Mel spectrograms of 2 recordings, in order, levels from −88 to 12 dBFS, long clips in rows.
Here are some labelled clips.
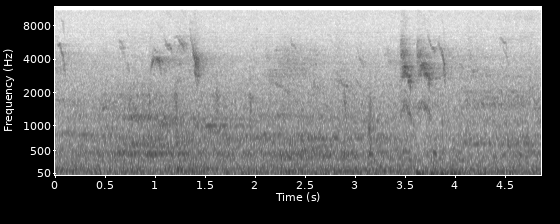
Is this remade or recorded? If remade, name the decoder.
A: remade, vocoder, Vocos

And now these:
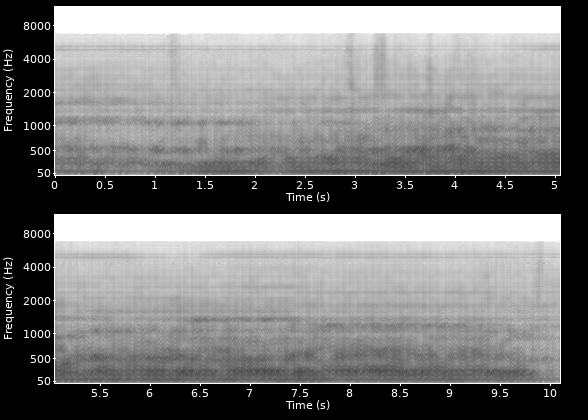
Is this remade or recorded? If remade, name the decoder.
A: remade, vocoder, Vocos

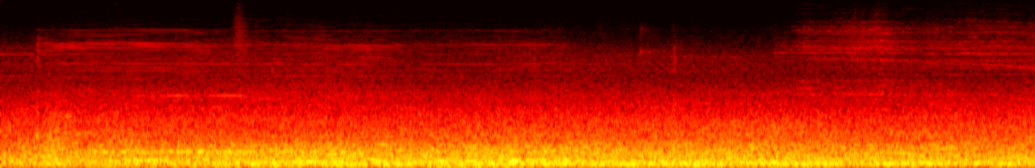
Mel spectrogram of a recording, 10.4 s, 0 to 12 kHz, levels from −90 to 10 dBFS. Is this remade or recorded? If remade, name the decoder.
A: recorded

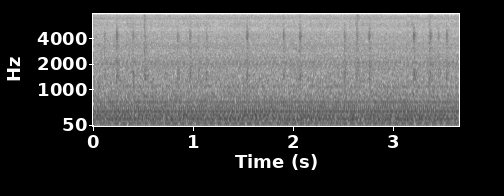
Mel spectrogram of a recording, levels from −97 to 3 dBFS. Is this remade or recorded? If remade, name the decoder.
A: recorded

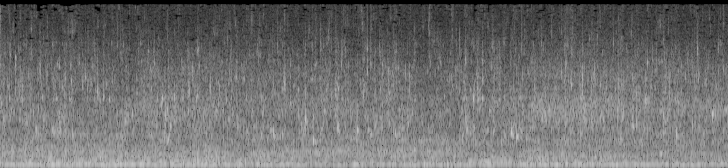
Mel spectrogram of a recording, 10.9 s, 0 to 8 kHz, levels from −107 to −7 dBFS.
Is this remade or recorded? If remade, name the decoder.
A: remade, vocoder, Vocos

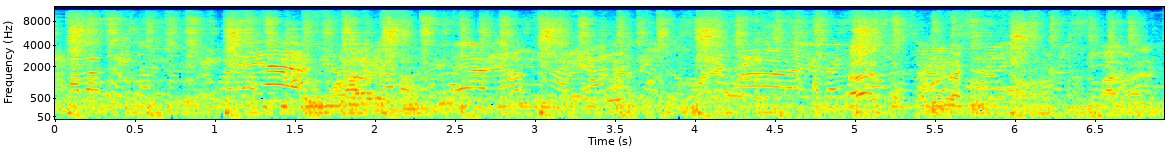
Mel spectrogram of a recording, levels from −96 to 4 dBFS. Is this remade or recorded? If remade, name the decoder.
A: recorded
